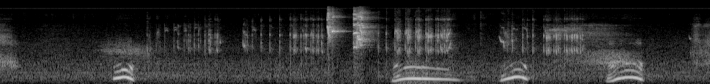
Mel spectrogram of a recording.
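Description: Four soft, low hoots, each a short note that rises and falls; the second one is longer and slides down. A couple of sharp smacking clicks come a little over three seconds in.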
